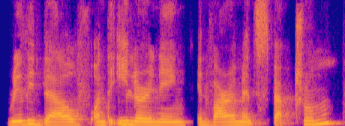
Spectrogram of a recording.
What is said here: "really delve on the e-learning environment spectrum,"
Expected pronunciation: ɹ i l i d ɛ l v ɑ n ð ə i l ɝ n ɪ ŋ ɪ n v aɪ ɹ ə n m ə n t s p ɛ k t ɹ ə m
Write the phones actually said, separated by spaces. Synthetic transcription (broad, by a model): ɹ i l i d ɛ l v ɑ n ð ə i l ɝ n ɪ ŋ ɪ n v aɪ ɹ ə n m ə n t s p ɛ k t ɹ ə m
